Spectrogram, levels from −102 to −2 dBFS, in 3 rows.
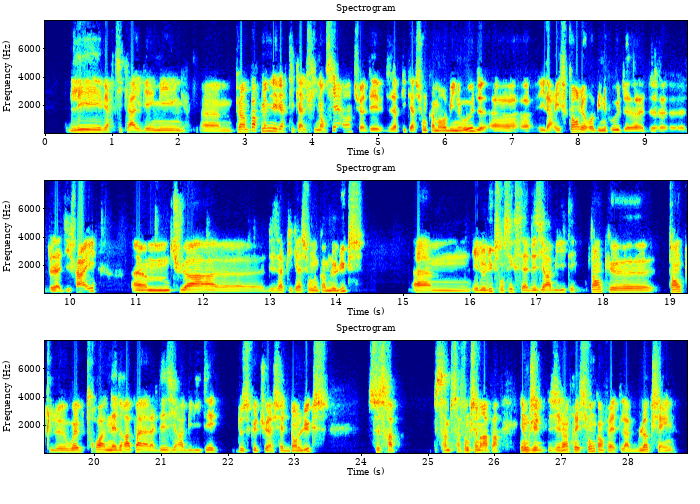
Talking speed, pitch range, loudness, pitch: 170 wpm, 115-140 Hz, -22 LUFS, 125 Hz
